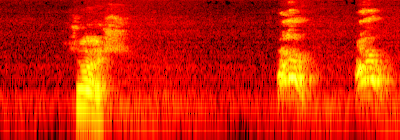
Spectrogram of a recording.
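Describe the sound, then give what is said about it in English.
A dog sitting on the floor barks three times: one bark, a short pause, then two quick barks in succession, loud and sharp. “He's sitting on the floor and barking at me.”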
